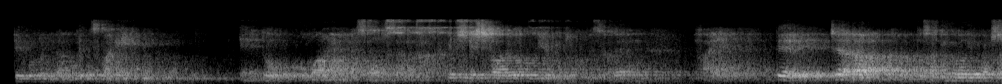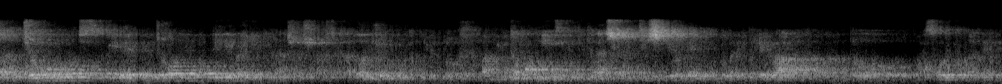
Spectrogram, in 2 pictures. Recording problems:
room echo; strong; dies away in 2.8 s
off-mic speech; far
garbled, watery; badly; nothing above 8 kHz
thin; very; fading below 350 Hz
doorbell; noticeable; from 4 to 5.5 s; peak 1 dB below the speech

